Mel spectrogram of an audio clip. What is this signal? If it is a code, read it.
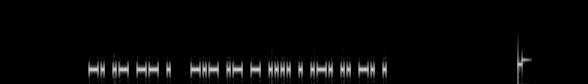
Morse code, heard as a keyed tone, about 40 wpm, 700 Hz. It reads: NAME KATHERINE
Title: Practice QSO - Exchange 1 - Beginning - 40wpm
